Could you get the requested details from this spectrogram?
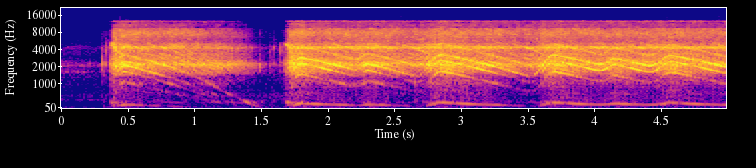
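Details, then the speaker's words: Battery Ingersoll Rand impact gun after maintenance; before it sounded funny and mechanical and kept spinning after trigger release: now smooth, with the motor winding up and hammering in even, clean surges and no dry rattle; normal run. "It definitely sounds different now that I did that. It used to sound like there was a lot of mechanical stuff going on. Now it sounds like there's a lot of smoothness in there."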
